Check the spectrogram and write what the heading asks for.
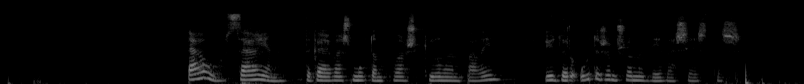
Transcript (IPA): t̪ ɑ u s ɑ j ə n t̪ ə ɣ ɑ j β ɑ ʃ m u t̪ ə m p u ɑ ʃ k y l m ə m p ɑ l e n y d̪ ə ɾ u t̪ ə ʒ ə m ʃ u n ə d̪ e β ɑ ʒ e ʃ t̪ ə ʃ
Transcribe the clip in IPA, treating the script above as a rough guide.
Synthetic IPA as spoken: t̪ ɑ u s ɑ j ə n t̪ ə ɣ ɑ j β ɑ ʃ m u t̪ ə m p u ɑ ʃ k y l m ə m p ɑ l e n y d̪ ə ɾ u t̪ ə ʒ ə m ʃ o n ə d̪ e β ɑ ʃ e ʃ t̪ ə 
